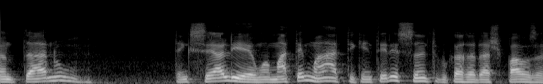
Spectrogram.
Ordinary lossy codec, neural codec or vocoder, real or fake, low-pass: none; none; real; 7.2 kHz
